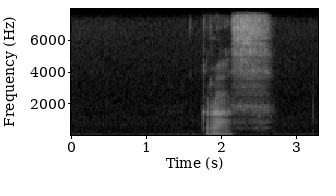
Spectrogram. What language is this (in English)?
Russian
